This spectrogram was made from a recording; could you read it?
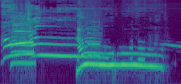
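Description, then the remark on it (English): Human voices join together on the radio show Native Roots Radio Presents I'm Awake in imitated wolf howls: a short rising howl, a brief pause, then a longer, loud, sustained howl that slowly falls in pitch and trails off. “Wow, we should record that one and use that one forever.”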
